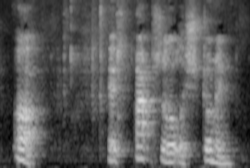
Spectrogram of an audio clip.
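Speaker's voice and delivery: speaking while chewing, mouth full. Tasting a forkful of a dish, the speaker praises it, talking with mouth full. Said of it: "talking with my mouth full".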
